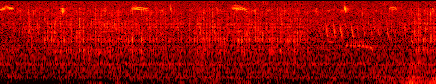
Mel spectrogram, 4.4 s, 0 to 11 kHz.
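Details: Spotted flycatcher in İzmir, Turkey, in September 2023, giving thin, very high, short 'tsee' notes at irregular intervals, about six in four seconds, over a steady low rumble like running water or distant traffic.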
